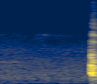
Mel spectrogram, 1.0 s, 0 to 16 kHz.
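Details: 42-year-old woman taught effective coughing for sputum collection: after a deep breath in and a breath hold, a quiet pause, then one sudden forceful voluntary cough, cut short.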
